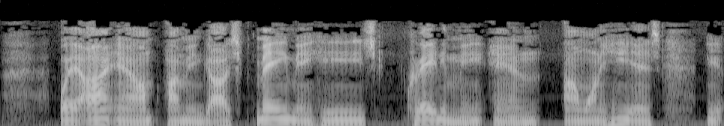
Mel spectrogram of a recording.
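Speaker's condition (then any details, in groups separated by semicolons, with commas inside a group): Parkinson's disease; described by speaker as in remission; voice clearer after weekly Monday evening talks with Stephen McClary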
